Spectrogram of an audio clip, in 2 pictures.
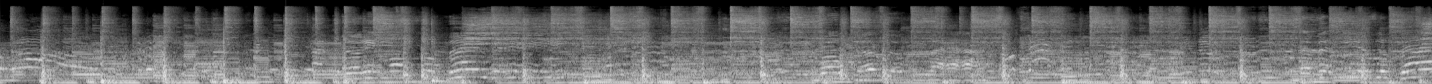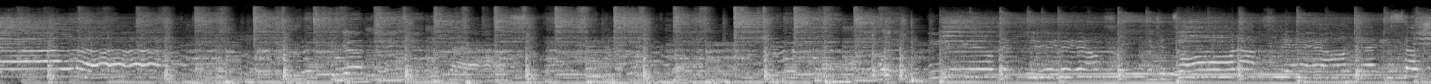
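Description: Live band playing a song loudly: a woman singing into a microphone over a drum kit keeping a steady beat, with other band instruments.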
